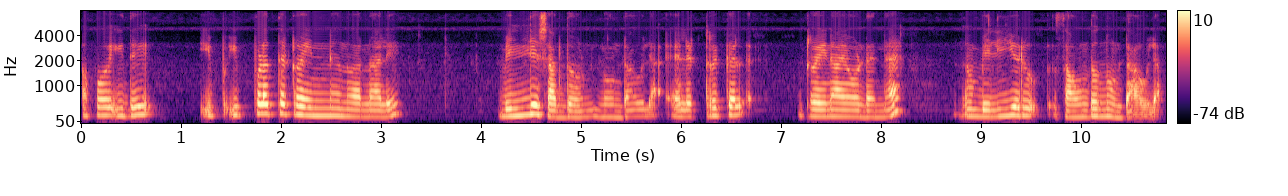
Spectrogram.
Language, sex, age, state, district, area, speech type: Malayalam, female, 30-45, Kerala, Kannur, rural, spontaneous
